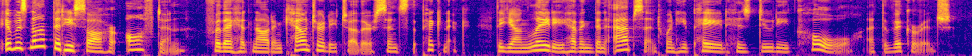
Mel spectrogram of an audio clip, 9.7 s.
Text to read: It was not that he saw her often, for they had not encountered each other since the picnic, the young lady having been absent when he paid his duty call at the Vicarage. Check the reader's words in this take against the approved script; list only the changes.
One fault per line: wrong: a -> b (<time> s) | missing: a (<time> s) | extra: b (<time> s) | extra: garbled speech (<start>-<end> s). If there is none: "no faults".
wrong: call -> coal (7.9 s)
